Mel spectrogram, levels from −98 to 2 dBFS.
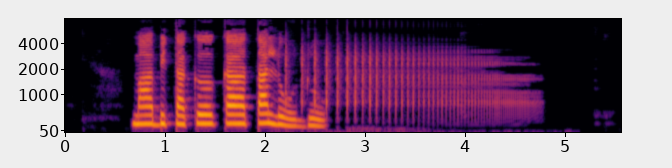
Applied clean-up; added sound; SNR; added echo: classical method Wiener filter.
